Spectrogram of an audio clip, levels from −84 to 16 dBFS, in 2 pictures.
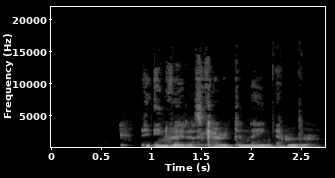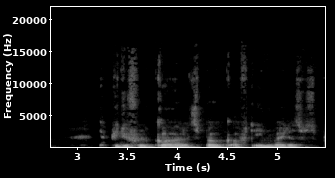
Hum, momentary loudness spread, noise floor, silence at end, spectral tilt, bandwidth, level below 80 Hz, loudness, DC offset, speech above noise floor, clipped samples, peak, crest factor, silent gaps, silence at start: none; 9 LU; under -90 dBFS; 0.1 s; -7 dB/octave; 15 kHz; -50 dBFS; -26 LUFS; under 0.1%; over 64 dB; under 0.1%; -4 dBFS; 22 dB; none; 0.7 s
